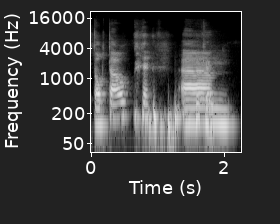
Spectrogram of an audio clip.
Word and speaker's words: Toptal: I pronounce it incorrectly because I don't speak English very well, but I call it Toptal. And my native English speaker colleagues are probably pronouncing it somewhat differently, but it's Top Talent shortened.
